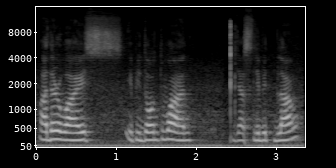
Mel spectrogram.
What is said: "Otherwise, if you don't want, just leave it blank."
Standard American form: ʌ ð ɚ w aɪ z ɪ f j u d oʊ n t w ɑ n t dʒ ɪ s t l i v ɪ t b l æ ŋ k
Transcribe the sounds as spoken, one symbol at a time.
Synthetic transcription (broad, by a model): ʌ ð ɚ w aɪ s ɪ f j u d oʊ n t w ɑ n t dʒ ɪ s t l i b ɪ t b l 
